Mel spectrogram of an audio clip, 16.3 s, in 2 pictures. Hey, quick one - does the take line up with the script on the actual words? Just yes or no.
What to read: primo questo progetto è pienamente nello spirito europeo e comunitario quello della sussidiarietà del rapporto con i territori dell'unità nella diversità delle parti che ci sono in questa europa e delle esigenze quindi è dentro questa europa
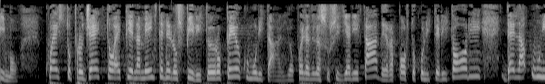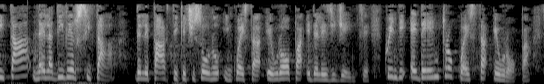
yes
